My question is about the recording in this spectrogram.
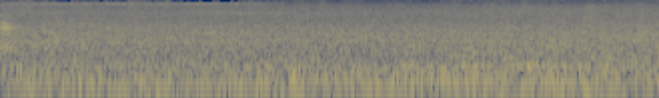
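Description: Steady road traffic noise from cars passing on a multi-lane city street, an even low rumble of engines and tyres.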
